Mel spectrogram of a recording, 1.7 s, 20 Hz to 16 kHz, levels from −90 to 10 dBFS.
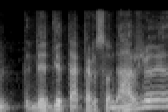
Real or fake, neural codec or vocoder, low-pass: fake; codec, 24 kHz, 1.5 kbps, HILCodec; 10.8 kHz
